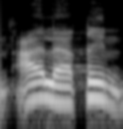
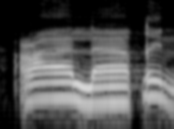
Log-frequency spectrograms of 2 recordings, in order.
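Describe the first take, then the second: First: Short vowels, syllables run together; quick reading. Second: Drawn-out syllable by syllable reading; slow demo. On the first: Teacher showing how it must be read, quickly. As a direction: read it briskly as one word. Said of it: "দ্রুতটা উচ্চারণ করতে হবে". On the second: Teacher showing learners the word first, slowly. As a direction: stretch each syllable for learners. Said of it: "প্রথমে আমি slow বলছি". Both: Shown as a demonstration.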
